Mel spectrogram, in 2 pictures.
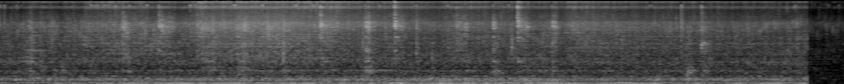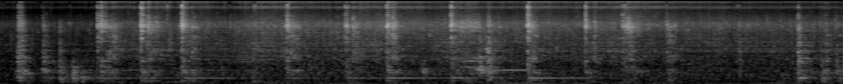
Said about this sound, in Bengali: পেঁয়াজগুলো আমার ভাজা ভাজা হয়ে গেছে।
